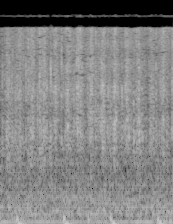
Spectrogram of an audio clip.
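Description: A steady, loud mechanical whir and grind of a paper shredder shredding cash, with a low motor hum that pulses in a regular rhythm about every half second; no voices.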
